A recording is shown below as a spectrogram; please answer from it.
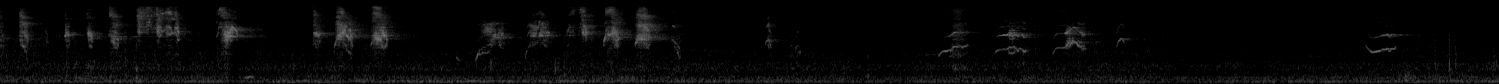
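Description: High-pitched animal chirping: a rapid run of short, sharp calls over the first seven seconds, then a few short rising chirps later on.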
